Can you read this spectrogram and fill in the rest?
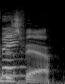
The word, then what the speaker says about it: Bundeswehr: It says Bundeswehr or something. – Bundeswehr.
